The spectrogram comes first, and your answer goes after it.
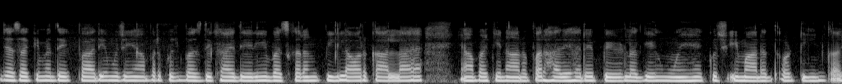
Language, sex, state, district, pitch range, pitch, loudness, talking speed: Hindi, female, Bihar, Kishanganj, 175-180 Hz, 180 Hz, -12 LUFS, 270 wpm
